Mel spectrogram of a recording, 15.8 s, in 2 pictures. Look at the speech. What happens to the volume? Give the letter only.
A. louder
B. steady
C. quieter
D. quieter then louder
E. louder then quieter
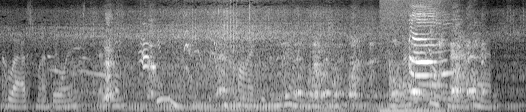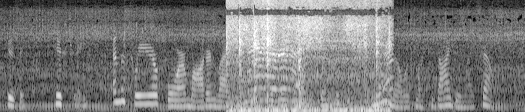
B.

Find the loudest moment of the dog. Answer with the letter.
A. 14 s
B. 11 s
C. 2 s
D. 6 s
D.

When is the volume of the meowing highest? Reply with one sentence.
The volume of the meowing peaks at 6 seconds.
